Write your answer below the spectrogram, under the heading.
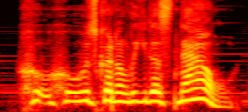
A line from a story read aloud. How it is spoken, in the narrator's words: Terrence asked nervously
